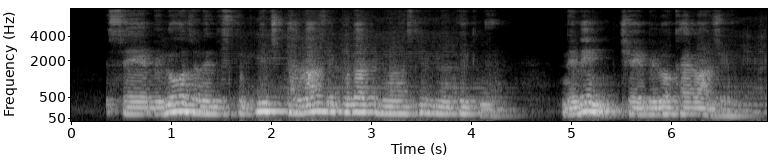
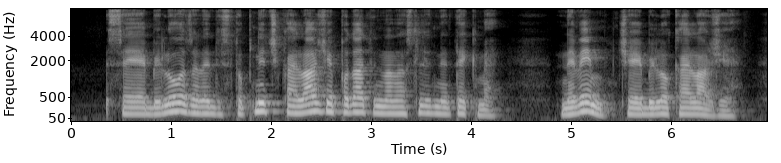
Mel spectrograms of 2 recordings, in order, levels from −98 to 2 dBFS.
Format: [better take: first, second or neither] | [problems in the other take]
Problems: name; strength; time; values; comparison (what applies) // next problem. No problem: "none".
second | noise reduction (neural separator model SepFormer DNS4)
